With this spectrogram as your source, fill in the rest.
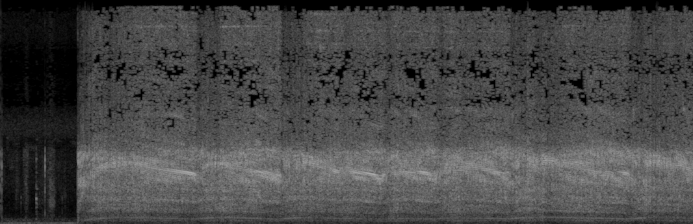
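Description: An angle grinder whines loudly as it grinds a steel blade.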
